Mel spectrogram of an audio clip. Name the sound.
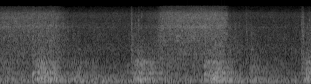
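steam train hissing steam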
